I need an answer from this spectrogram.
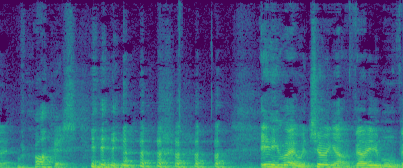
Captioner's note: laughing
